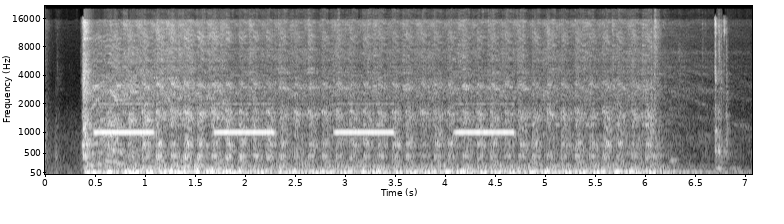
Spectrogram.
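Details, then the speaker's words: Custom build, 1965 AMC Rambler body on a 2000-ish Jeep Cherokee chassis, cranking: starter turns steadily about four times a second for several seconds but the engine never catches; fuel pump suspected unable to hold pressure, possibly cavitating. "it wants to does not it wants to no it wants to start oh it's not trying to though it's not catching"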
